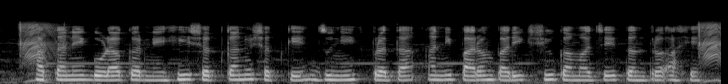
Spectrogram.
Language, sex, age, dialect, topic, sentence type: Marathi, female, 25-30, Varhadi, agriculture, statement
